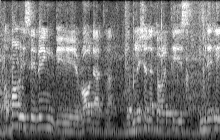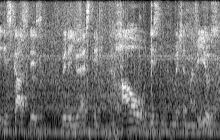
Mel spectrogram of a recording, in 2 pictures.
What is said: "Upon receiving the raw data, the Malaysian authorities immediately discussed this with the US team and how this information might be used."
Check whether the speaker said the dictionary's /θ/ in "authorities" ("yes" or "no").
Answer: no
